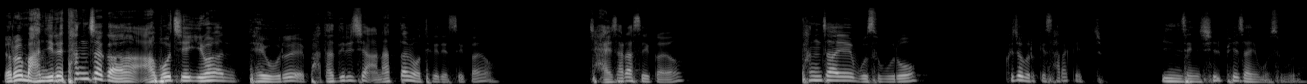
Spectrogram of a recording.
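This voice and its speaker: Soft-toned Korean preacher man. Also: a little high, animated, moderate pace, gravelly. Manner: acts out quoted voices, rises loud then drops soft. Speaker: youth pastor. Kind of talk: sermon. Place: church, online service.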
